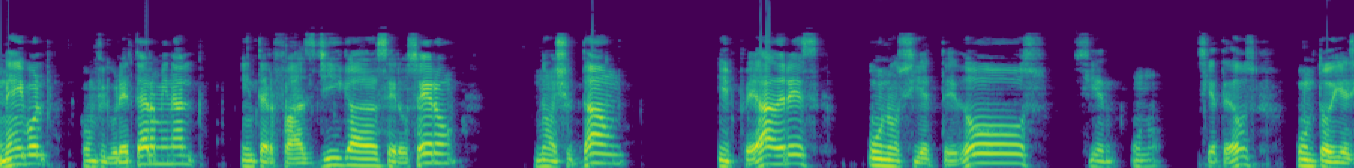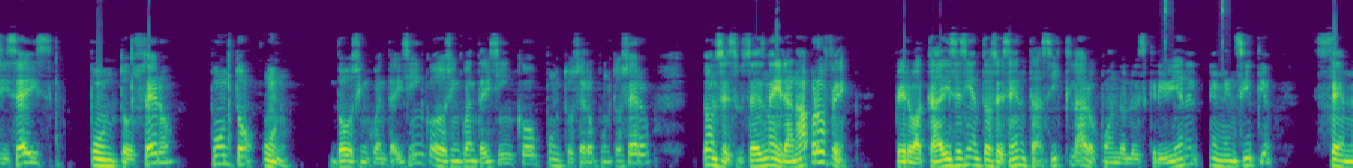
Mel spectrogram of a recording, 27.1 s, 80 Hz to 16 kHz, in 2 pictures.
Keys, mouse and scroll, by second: 22.0 ctrl+2.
